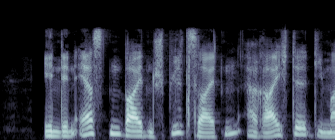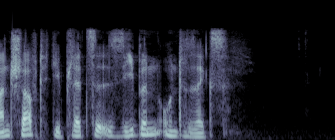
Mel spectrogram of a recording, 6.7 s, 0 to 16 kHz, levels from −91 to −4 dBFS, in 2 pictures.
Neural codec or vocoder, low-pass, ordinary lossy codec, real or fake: none; 7.2 kHz; AAC, 96 kbps; real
